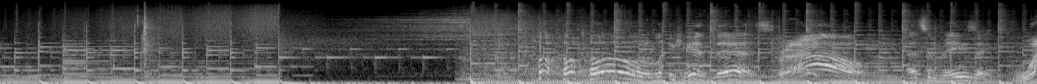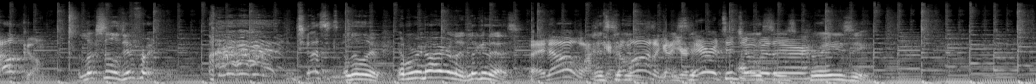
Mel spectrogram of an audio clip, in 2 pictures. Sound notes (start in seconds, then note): 0.2 upbeat music; 12.4 laughs; 19.9 uplifting music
